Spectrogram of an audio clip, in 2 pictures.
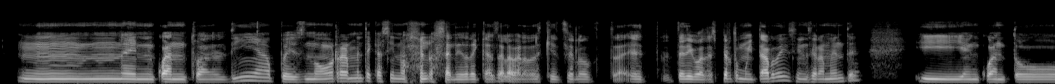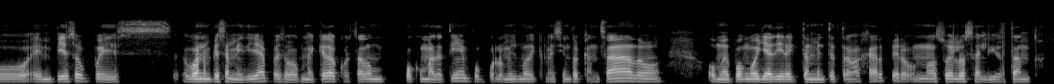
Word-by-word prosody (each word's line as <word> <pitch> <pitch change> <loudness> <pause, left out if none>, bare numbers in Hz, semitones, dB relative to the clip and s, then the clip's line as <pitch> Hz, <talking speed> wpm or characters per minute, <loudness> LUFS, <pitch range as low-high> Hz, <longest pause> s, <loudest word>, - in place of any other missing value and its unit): Mm, 130 -2 +2
en 120 -1 +3
cuanto 120 -1 +4
al 115 0 -4
día, 165 +4 -2
pues 120 -4 -1
no, 125 +3 +1
realmente 145 0 +2
casi 140 +1 -2
no 130 -2 -1
suelo 130 0 +1
salir 115 +1 +2
de 120 -1 0
casa, - - -1
la - - +4
verdad - - -1
es - - -8
que 120 - -5
solo 120 -1 -5
tra - - -5
eh, 120 -2 -2 0.3
te 125 - +3
digo, 120 -2 +3
despierto - - -2
muy 125 -3 -1
tarde, 160 +10 +3
sinceramente, 125 - -3 0.5
y 120 -2 +3
en 120 0 -2
cuanto 115 0 -1
empiezo, 125 +5 0
pues, 120 -3 -4
bueno, 130 -1 +6
empieza 130 +2 +2
mi 120 -3 0
día, 130 +5 +1
pues, 145 - -5
o 115 -1 -1
me 115 0 -4
quedo - - +3
acostado 135 -2 0
un 120 -2 -3
poco 125 -1 -4
más 120 -1 +2
de 120 - -1
tiempo, 145 -4 -4
por - - -8
lo - - -4
mismo 120 0 -3
de 120 - -3
que - - -18
me - - -6
siento 130 +2 -4
cansado, 140 0 +3 0.4
o - - -3
me 120 0 +1
pongo 125 +2 +2
ya 125 0 +7
directamente 120 0 0
a - - -14
trabajar, - - -2
pero 65 - -2
no 130 0 -1
suelo 130 -1 +2
salir 115 -2 -4
tanto, 115 -1 -3
125 Hz, 190 wpm, -25 LUFS, 120-130 Hz, 0.5 s, ya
